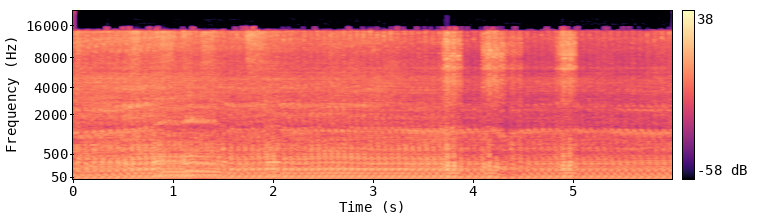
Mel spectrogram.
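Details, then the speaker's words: Honda CBR400RR NC23 four-cylinder idling after no-spark troubleshooting: lumpy, uneven loping idle with missing pulses; only cylinders one and two firing, three and four stone cold, water leak noted. "believe it or not that was only firing on cylinders one and two um because that's hot that's hot them to a stone cold so uh so three and four are not firing"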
